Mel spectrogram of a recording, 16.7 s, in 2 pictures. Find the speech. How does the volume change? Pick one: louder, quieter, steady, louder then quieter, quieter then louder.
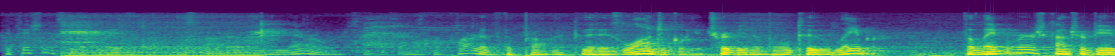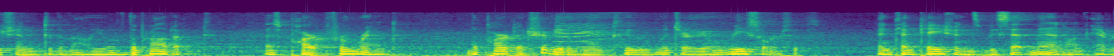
louder.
